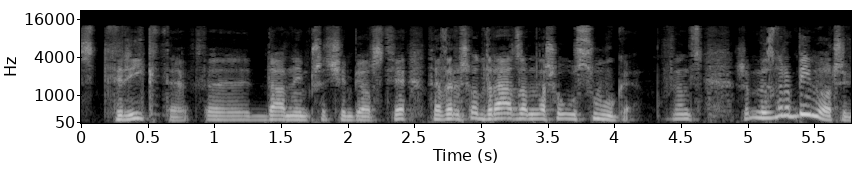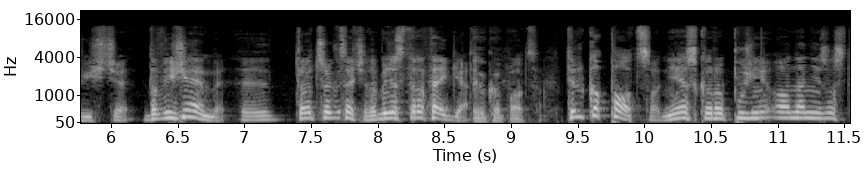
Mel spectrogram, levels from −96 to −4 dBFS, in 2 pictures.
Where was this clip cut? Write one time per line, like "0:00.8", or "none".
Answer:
0:07.7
